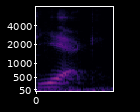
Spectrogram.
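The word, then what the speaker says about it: Jech: a problem and it's he spell it je CH pronounced yak senator yeah uh and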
